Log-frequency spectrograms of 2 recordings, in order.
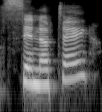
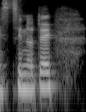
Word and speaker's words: Cenote: So it's considered a student Emmy, and it's called Cenote. I think it looks like C-note, but mm-hmm. it's pronounced a little differently. Cenote. C-E-N-O-T-E.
